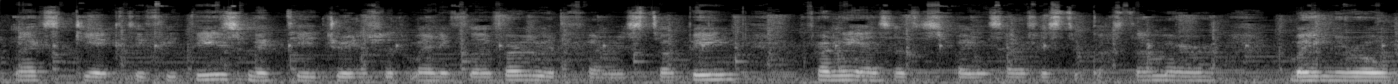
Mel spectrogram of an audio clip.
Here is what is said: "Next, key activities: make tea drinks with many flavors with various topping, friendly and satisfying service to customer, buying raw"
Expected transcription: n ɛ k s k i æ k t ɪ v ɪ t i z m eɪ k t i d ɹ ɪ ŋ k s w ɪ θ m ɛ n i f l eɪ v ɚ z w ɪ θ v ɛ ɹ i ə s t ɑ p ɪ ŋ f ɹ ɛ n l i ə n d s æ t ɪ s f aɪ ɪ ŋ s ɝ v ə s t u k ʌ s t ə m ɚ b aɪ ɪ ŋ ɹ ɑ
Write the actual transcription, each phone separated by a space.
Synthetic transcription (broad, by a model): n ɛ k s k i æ k t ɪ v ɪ t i s m eɪ k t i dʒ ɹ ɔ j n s w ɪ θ m ɛ n i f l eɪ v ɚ s w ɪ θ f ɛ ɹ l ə s t ɑ p ɪ ŋ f ɛ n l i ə n s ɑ t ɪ s f aɪ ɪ ŋ s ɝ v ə s t u k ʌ s t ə m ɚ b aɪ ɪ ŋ ɹ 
